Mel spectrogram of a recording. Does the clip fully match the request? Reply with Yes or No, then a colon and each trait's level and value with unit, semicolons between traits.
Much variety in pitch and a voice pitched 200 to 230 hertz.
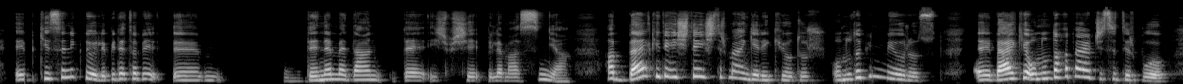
Yes: wide, 6.5 semitones; high, 225 Hz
